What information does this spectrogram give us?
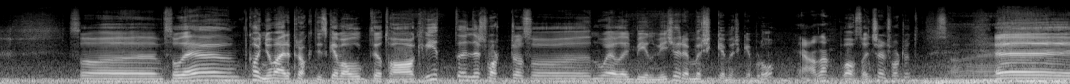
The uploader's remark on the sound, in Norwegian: For første gang har vi spilt inn en artipodd i turnebussen langs E6.Naturlig nok noe bakgrunnsstøy...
